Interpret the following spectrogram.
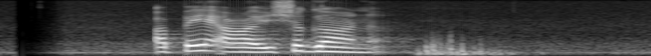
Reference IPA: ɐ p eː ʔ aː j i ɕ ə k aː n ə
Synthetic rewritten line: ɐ p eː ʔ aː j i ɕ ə ɡ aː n ə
